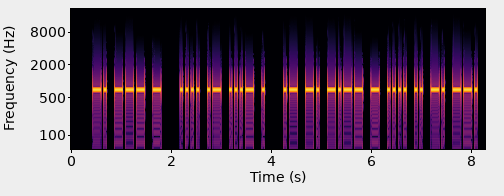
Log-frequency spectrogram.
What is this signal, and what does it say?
Morse code, heard as a keyed tone, about 22 wpm, 700 Hz. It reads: NOT HAVE ANYTHING
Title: Sets of 5 Words Encore 22wpm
